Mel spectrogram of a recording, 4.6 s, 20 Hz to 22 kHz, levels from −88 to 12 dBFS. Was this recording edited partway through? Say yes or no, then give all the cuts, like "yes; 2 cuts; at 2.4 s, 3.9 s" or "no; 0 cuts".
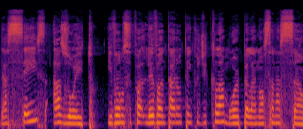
yes; 1 cut; at 1.5 s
